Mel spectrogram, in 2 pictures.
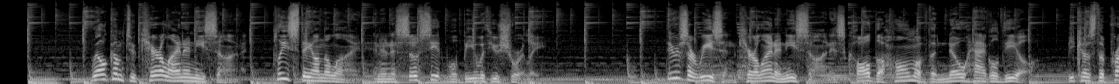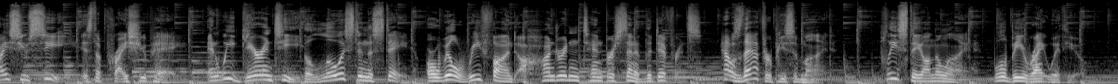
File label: On Hold Main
